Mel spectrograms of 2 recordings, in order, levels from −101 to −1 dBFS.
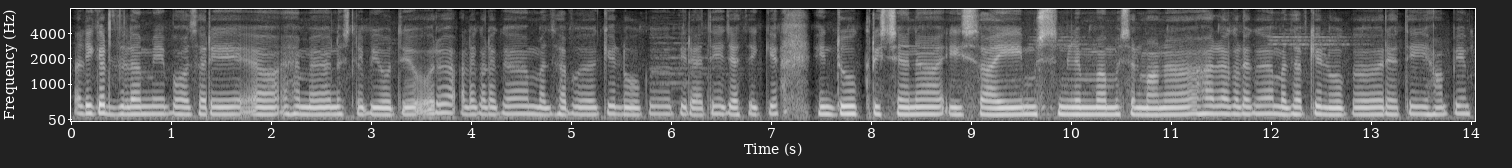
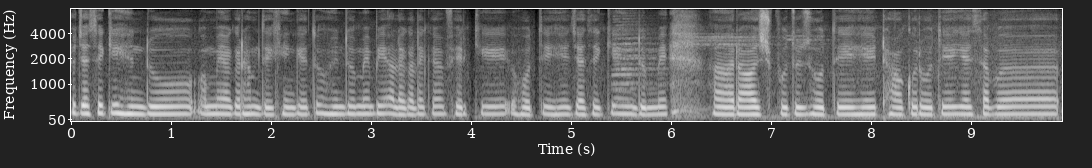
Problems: background sounds at intervals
